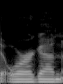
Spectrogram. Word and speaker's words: Oregon: Bend Oregon for or it's called Oregon Oregon you got to pronounce it Oregon um that's what the locals say not Oregon Oregon so um my oldest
